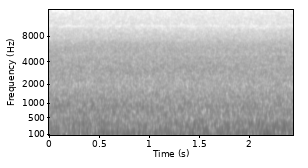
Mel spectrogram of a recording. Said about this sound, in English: This pine warbler in the red pine is next to Highway 6. So this is pretty loud. Thankfully it's not like a 400 series highway or something. This is a highway with intermittent traffic.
